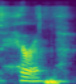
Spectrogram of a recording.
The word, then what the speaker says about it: Herath: name s-a-n-d-e-r-s-o-n last name is pronounced like Harris with a lisp it's herath h-e that's such a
